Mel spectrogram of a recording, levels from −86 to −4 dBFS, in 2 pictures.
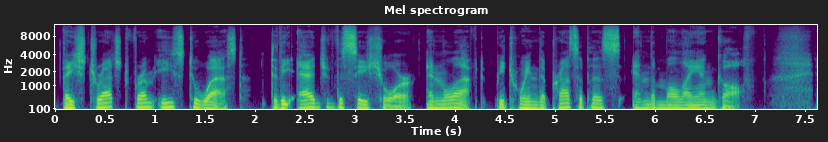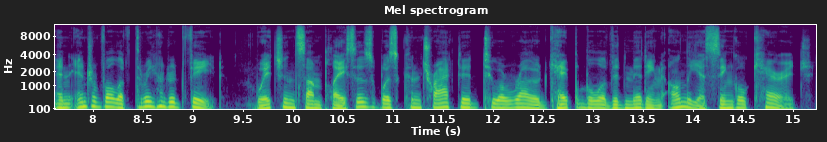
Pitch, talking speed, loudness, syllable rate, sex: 110 Hz, 175 wpm, -19 LUFS, 4.9 syllables/s, male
